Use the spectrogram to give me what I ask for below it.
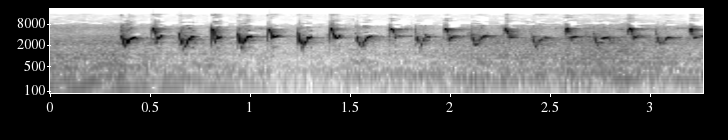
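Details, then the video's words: Bar-winged prinia lure song: a rapid, even string of clipped high chirps, about three per second, with a low hum in the background. "pancingan suara ciblek semi gacor"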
